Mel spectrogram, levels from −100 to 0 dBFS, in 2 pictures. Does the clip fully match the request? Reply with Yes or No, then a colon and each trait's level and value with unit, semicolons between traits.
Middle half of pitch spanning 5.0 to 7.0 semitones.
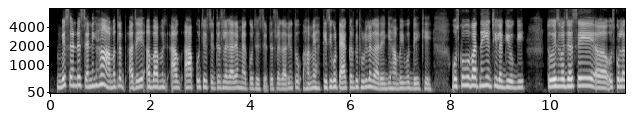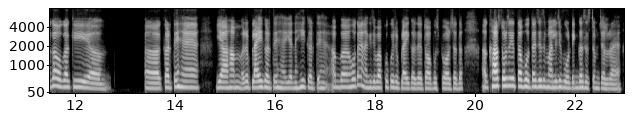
No: average, 3.6 semitones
